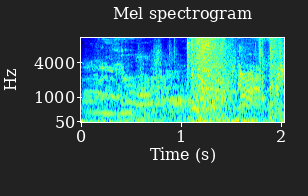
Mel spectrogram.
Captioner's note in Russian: риддикий рёв; паф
